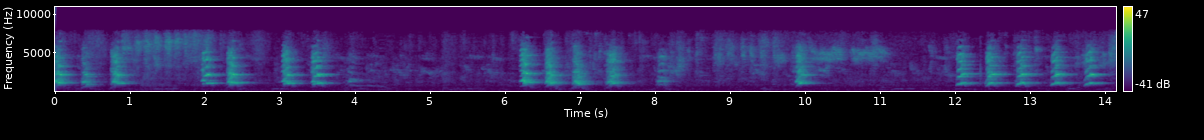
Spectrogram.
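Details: Neapolitan Mastiff male puppy, seven weeks old, yapping in short high-pitched barks, bursts of two to four yips separated by brief pauses, with a faint steady low hum underneath.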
